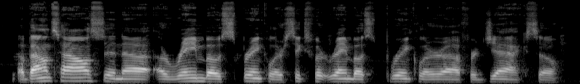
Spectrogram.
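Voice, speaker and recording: A man with a normal speaking voice talks at a fairly slow pace with hardly any pauses and fairly even intonation. The recording is very clean, with a silent background. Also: medium pitch for a man. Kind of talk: casual podcast interview host.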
